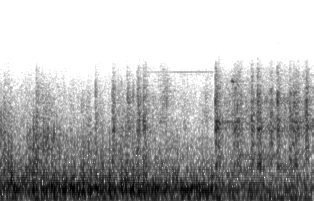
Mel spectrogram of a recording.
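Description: Thunderstorm sound effect on an old television soundtrack: a steady, noisy rumble of thunder and rain, with a few light knocks near the end.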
